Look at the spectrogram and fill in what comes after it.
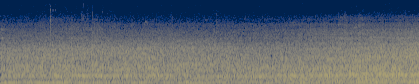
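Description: Modern rack-railway railcar approaching round a curve, its steady running noise with a low hum growing slowly louder.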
